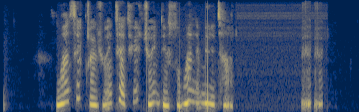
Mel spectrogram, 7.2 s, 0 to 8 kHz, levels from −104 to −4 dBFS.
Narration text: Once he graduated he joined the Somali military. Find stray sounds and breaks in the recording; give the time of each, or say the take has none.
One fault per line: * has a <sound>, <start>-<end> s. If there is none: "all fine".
* has a laugh, 6.0-6.5 s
